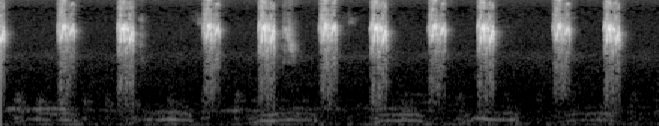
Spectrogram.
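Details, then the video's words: Sparrows at their nest deep in a wall give a steady run of sharp, high chirps, roughly two per second, with faint soft lower peeps beneath. "Deep Nest Of Sparrow Birds in The Wall"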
